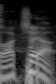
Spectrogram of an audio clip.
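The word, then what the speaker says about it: Atchaya: So Akshaya actually is what the name is, Akshaya. And it is written as A-T-C-H, Akshaya. That's how it is written in Tamil, where there's no sure pronunciation.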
